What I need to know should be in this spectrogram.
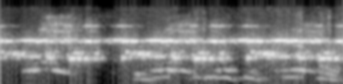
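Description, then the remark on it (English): A steady electronic whine with a strong sustained tone and warbling, garbled artifacts underneath, like loud interference or crosstalk bleeding over a phone line. “What's that noise? There's some interference.”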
